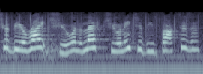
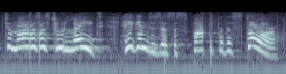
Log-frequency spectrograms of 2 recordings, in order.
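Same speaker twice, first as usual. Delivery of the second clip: loud, raised-voice alarm; urgent warning; 6 dB louder than usual. Acted. Mary warns Joe that Higgins is a spy, urgent and loud. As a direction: press the warning home forcefully.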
